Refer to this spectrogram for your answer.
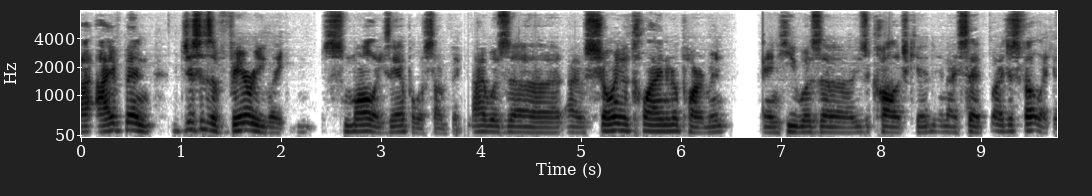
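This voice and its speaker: A man with a plain, everyday voice talks at a fairly quick pace, his pitch medium and his intonation fairly even. The sound is dry and close, with no echo. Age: 20s. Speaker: real estate agent. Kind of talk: interview.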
